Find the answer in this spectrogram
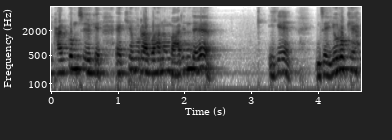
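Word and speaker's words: עקב: 에케브라고 아케브 뭐 이렇게 발음을 하는데 발꿈치, 그 다음에 발자국, 군대의 제일 끝이다 하는 이런 의미가 있습니다.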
